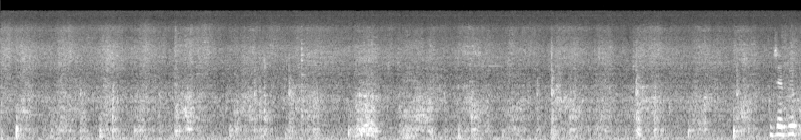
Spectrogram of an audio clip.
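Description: Wooden spatula scraping and stirring roasting gram flour (besan) in a frying pan, in irregular strokes over a faint sizzle from the little water sprinkled into the hot besan.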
